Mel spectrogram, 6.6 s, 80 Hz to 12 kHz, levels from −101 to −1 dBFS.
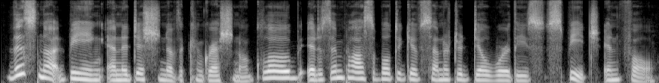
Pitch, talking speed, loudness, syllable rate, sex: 185 Hz, 175 wpm, -19 LUFS, 5.0 syllables/s, female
